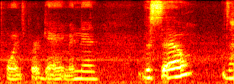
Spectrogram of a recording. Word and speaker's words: Vassell: able to put Devin Vassell at the 3, Vassell, that's how you say it.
